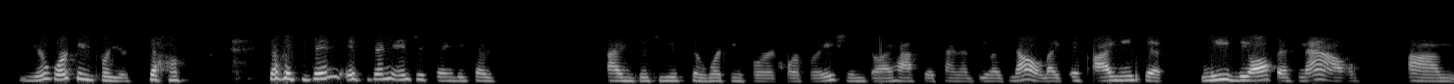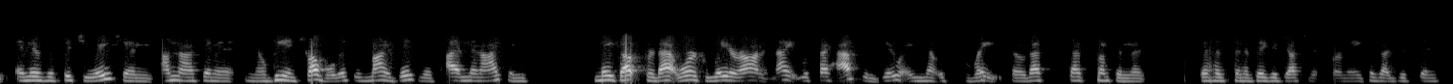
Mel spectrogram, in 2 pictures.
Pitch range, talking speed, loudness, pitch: 155-195 Hz, 195 wpm, -27 LUFS, 170 Hz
